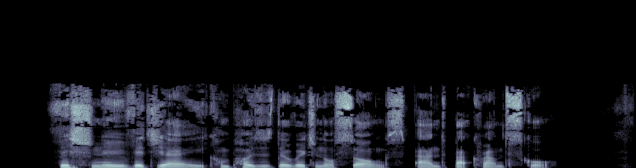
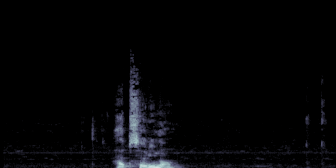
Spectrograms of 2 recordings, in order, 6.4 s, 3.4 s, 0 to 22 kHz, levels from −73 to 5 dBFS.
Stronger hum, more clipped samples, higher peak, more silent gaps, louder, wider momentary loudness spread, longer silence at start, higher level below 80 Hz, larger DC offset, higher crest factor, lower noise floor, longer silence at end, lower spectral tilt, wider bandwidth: neither; neither; about the same, 0 dBFS vs 0 dBFS; neither; second, -19 LUFS vs -15 LUFS; about the same, 13 LU vs 15 LU; second, 0.5 s vs 1.15 s; about the same, -50 dBFS vs -50 dBFS; neither; about the same, 20 dB vs 20 dB; first, -74 dBFS vs -61 dBFS; second, 0.9 s vs 1.6 s; second, -2.5 dB/octave vs -5.5 dB/octave; second, 11.5 kHz vs 13 kHz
